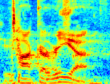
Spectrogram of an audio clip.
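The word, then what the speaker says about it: taqueria: Good thing he asked him to pronounce it again. Takaria.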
